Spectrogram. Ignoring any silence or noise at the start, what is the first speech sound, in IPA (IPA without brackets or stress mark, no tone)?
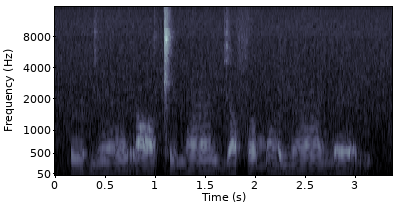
ə˞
